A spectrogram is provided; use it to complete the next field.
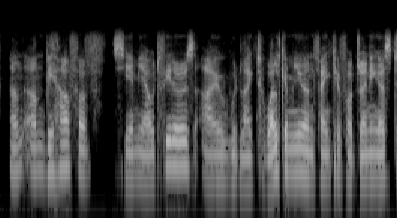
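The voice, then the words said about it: French accent in English. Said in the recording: “I am ... from Paris, France, so please excuse my accent.”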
